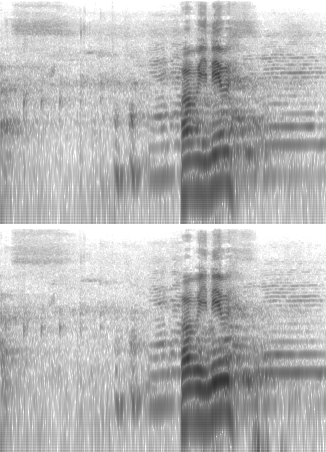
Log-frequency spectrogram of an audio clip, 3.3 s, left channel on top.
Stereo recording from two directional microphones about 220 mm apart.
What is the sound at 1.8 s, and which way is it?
Speech, 15° right (ahead or behind).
